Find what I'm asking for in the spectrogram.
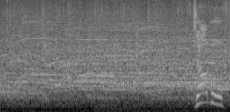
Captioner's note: crowd cheering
